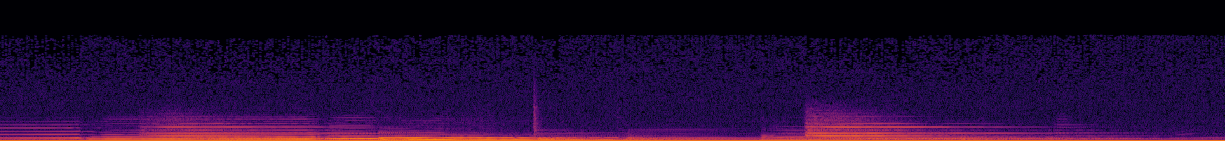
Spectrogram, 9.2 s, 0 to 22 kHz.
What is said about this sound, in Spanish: El 2 de julio de 1961, las campanas doblaron por él.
